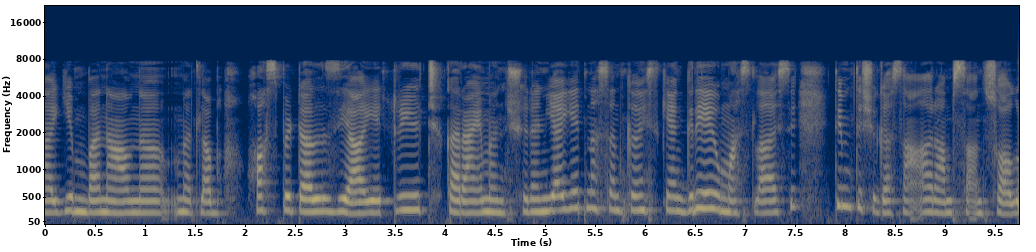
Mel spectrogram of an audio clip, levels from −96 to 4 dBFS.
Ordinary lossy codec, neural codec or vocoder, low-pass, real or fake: none; none; none; real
